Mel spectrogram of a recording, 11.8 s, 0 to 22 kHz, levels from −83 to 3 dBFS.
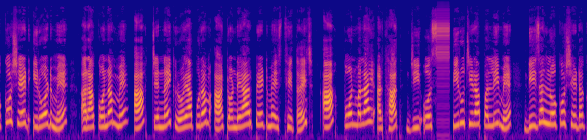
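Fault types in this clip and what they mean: Generation loss: The speech has a swirly, hollow, smeared quality, with blurred consonant onsets and nothing above 18.7 kHz. That is more damage than a single encode at this quality would leave. The likely cause is repeated lossy re-encoding, around seven passes through AAC-LC at roughly 112 to 118 kbit/s, each pass quantising on a shifted frame grid so the errors compound. Unlike a single low-bitrate encode, the artefacts build into a watery phasiness rather than plain muffling.
System hang loop: From 8.75 to 8.99 s, a 10.67 ms slice of audio repeats exactly, about two dozen times. This is what happens when the host freezes while the sound hardware keeps replaying the same ring buffer, and the loop length fits a 512-sample buffer. Because the slice is so short, it comes across as a steady buzz at 93.8 Hz rather than a stutter. About a third of a second of real audio is lost. 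Unlike a dropout or a click, the buzz is made of the signal's own material.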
